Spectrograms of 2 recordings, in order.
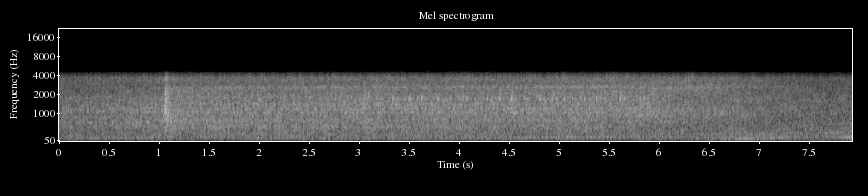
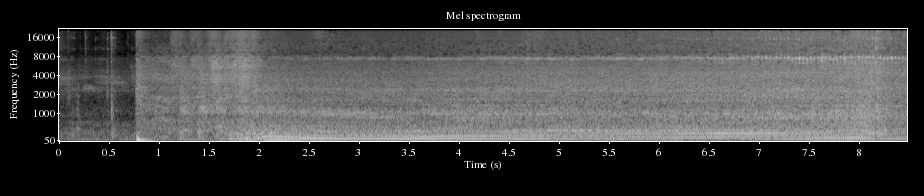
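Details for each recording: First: Inspira 2.0 / Lancer GT, inside cabin after engine mount replacement, aircon off: quiet even idle, drone and hum gone, one brief click; previously loud vibration from broken engine mount. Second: Mitsubishi Inspira 2.0 / Lancer GT on cold morning start: cranks, catches, then droning, buzzy idle with coarse vibration from the engine bay; engine mount found broken, before replacement.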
